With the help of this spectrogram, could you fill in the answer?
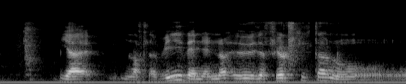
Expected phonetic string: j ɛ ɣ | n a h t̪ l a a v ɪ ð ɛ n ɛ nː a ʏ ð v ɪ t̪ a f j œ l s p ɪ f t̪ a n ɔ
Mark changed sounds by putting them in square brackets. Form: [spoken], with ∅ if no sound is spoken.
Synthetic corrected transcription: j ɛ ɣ | n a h t̪ l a a v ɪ ð ɛ n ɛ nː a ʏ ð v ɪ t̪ a f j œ l s [c] ɪ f t̪ a n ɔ

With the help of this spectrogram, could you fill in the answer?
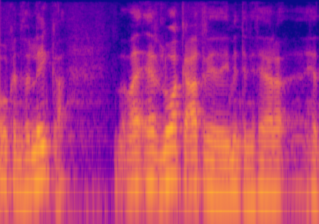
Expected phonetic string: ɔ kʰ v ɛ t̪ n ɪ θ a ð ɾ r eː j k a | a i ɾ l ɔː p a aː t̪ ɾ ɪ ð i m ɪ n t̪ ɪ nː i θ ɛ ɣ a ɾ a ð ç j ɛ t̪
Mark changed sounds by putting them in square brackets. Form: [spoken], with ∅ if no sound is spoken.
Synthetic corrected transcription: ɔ kʰ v ɛ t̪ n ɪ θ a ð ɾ [l] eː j k a | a [ɛ] ɾ l ɔː [k] a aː t̪ ɾ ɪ ð i m ɪ n t̪ ɪ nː [ɪ] θ ɛ ɣ a ɾ a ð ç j ɛ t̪

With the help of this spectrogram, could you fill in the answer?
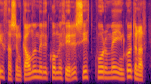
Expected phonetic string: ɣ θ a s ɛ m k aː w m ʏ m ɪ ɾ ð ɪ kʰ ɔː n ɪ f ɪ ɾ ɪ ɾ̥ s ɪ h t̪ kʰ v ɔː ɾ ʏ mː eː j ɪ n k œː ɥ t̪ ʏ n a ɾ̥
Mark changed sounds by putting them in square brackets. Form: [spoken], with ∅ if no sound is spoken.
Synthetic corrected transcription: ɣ θ a s ɛ m k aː w m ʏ m ɪ ɾ ð ɪ kʰ ɔː [m] ɪ f ɪ ɾ ɪ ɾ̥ s ɪ h t̪ kʰ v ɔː ɾ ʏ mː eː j ɪ n k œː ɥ t̪ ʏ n a ɾ̥

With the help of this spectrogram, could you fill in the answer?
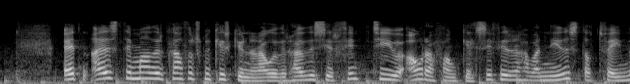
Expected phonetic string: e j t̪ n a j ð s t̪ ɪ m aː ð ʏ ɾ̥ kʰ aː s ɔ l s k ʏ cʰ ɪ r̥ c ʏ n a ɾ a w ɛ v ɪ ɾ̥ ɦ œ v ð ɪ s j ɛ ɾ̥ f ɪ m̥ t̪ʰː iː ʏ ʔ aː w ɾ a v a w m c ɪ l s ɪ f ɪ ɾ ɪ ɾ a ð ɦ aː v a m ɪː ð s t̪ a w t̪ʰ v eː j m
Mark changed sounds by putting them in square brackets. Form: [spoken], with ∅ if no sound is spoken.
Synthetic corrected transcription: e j t̪ n a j ð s t̪ ɪ m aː ð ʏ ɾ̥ kʰ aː [θ] ɔ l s k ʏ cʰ ɪ r̥ c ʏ n a ɾ a w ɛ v ɪ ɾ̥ ɦ œ v ð ɪ s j ɛ ɾ̥ f ɪ m̥ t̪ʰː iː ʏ ʔ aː w ɾ a [f] a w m c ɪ l s ɪ f ɪ ɾ ɪ ɾ a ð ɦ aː v a [n] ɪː ð s t̪ a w t̪ʰ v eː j m

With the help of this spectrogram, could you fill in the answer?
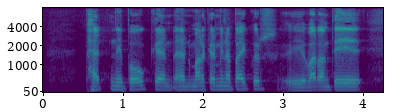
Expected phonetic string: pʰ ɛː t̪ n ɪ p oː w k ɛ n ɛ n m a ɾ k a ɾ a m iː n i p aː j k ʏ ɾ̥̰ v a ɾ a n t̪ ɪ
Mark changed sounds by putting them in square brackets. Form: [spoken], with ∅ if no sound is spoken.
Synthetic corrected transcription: pʰ [ɛ] t̪ n ɪ p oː w k ɛ n ɛ n m a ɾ k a ɾ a m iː n [a] p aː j k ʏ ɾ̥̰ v a ɾ a n t̪ ɪ

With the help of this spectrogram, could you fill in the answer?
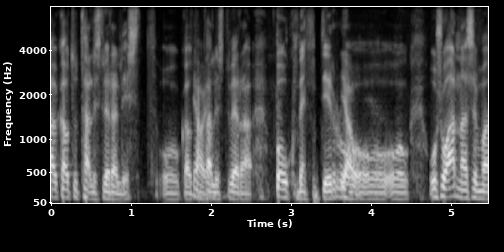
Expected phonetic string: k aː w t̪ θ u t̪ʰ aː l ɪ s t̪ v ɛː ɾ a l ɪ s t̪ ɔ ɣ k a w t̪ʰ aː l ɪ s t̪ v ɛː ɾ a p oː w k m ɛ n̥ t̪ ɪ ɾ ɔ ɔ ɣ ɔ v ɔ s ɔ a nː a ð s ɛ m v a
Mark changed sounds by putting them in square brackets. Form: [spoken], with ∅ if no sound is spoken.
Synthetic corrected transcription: k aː w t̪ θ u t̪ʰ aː l ɪ s t̪ v ɛː ɾ a l ɪ s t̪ ɔ ɣ k a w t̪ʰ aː l ɪ s t̪ v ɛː ɾ a p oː w k m ɛ n̥ t̪ ɪ ɾ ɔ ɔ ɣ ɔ [ɣ] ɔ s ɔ a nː a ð s ɛ m v a

